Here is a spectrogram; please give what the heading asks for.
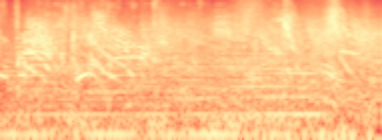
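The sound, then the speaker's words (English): A walker is hit and destroyed during a battle, producing a dense, loud, unbroken roar of crashing, smashing and metallic clatter that lasts throughout, without clear separate impacts. “The walker is hit and destroyed.”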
